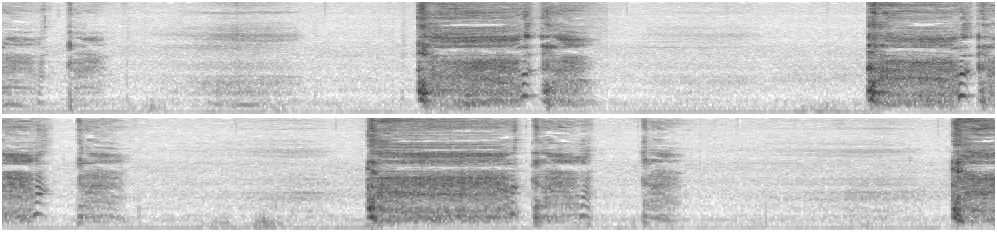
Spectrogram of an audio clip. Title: Bad wet coughing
